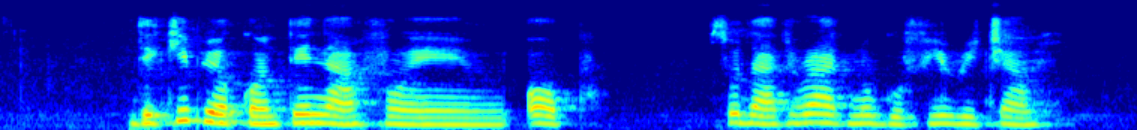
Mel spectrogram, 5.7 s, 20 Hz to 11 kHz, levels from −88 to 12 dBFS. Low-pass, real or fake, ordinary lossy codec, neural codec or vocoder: 7.2 kHz; real; Opus, 24 kbps; none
